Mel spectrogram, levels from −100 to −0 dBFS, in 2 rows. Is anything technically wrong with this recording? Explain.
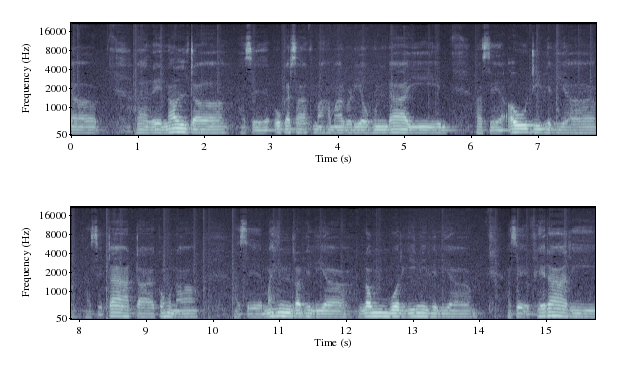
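No, nothing is technically wrong.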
